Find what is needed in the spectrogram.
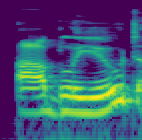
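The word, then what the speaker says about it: Oubliette: and that is the black enchantment Obliute, I believe it's pronounced. Something along those lines. – I think it's Obliute. It's got the accent on the E.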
